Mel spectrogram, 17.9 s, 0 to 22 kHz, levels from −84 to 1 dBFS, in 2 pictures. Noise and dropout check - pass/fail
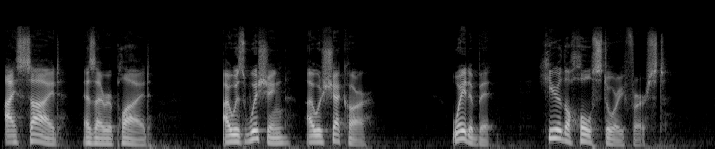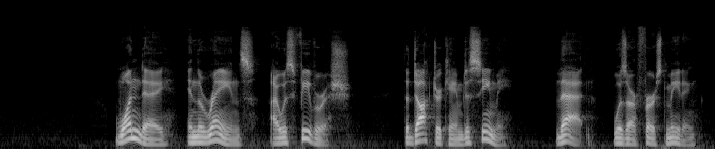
pass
